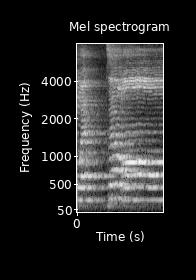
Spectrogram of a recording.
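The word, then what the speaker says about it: والترائب: Dibacanya wat ta. Mestinya wat taraib. Ya, mestinya wat taraib. Ya, wat taraib ohnya dibaca 4 harokat karena mad wajib muttasil.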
